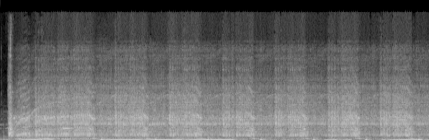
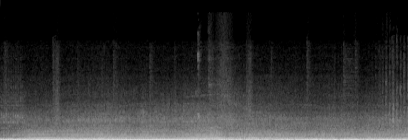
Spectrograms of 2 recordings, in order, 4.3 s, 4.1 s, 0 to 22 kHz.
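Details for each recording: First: Freshly built 4G63T in a mid-engine Eclipse, first start attempt without base timing set (no timing light): the starter churns unevenly with a brief catch or two that never picks up. Crank, no start, because base timing was not set. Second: Freshly built 4G63T turbo in a mid-engine Eclipse on its second first drive during break-in, boost around 1 psi: strong, smooth drone pulling evenly under acceleration with no flutter, and a jet-like spool. Normal turbo spool.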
